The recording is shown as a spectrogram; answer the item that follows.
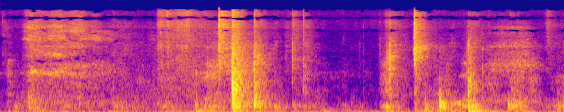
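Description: Plastic cling film stretched across a doorway rustling as a malamute tugs at it with its mouth, with a few sharp clicks among the rustles, the loudest a little under two seconds in.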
